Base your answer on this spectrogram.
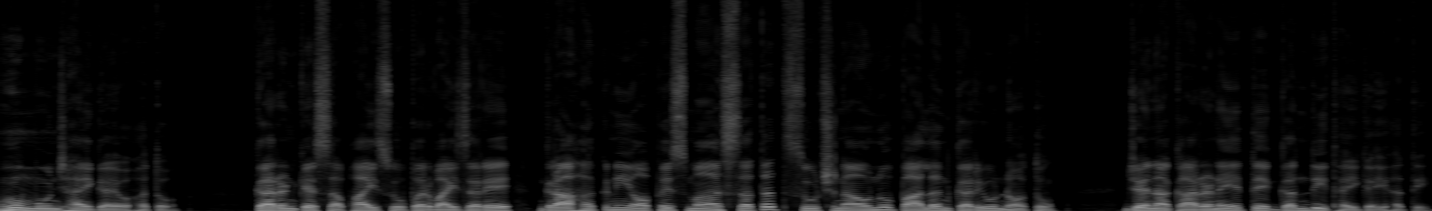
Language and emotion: Gujarati, sad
